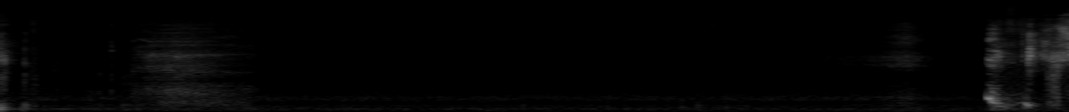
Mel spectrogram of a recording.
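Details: Female sneezing fit: a run of sharp, explosive sneezes with quiet pauses between them.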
